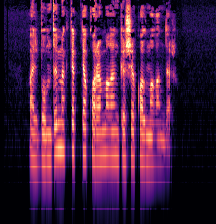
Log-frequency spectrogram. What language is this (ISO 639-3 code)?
bak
